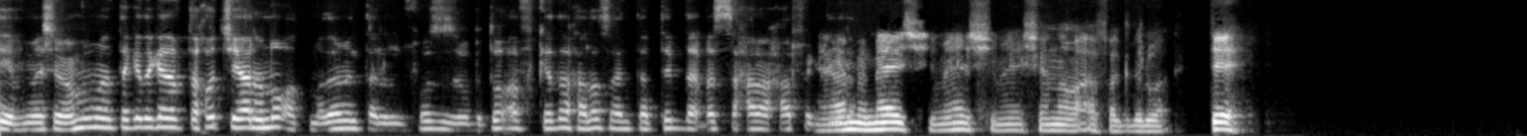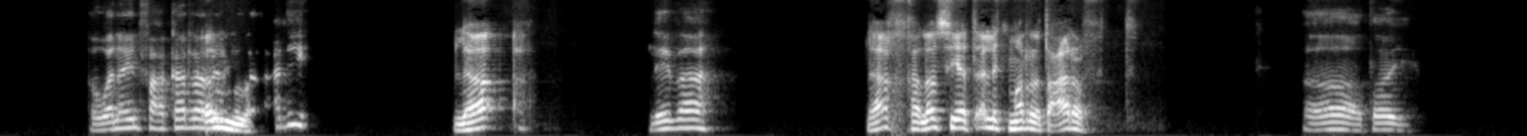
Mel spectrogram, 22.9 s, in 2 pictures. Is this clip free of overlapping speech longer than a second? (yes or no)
yes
